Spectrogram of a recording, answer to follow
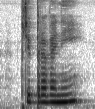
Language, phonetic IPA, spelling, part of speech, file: Czech, [ˈpr̝̊ɪpravɛniː], připravený, adjective, Cs-připravený.ogg
- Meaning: ready, prepared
